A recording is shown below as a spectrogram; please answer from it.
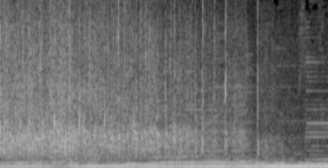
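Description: Acoustic guitar playing a song's opening notes while audience applause dies away about two to three seconds in.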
